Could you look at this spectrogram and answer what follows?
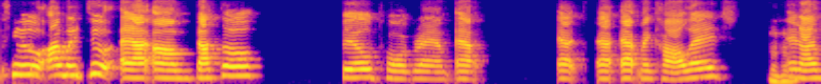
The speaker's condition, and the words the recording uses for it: Down syndrome. Uh, hopefully you can understand her.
